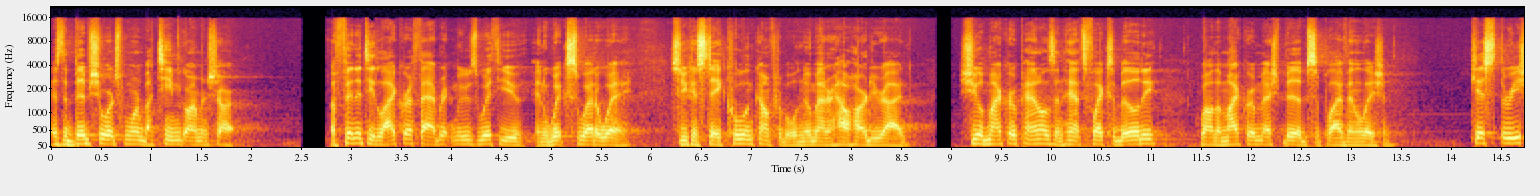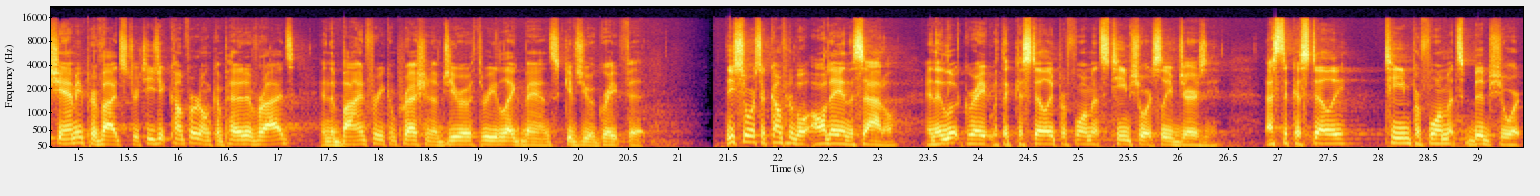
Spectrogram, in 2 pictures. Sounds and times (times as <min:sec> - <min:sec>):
Speech: 0:00.0 - 0:02.0, 0:02.8 - 0:13.5, 0:14.2 - 0:20.8, 0:21.5 - 0:29.4.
